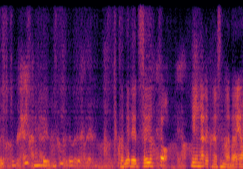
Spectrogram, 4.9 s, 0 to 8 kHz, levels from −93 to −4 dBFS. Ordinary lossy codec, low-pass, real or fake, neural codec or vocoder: none; none; fake; codec, 16 kHz, 0.5 kbps, FreqCodec, smaller model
